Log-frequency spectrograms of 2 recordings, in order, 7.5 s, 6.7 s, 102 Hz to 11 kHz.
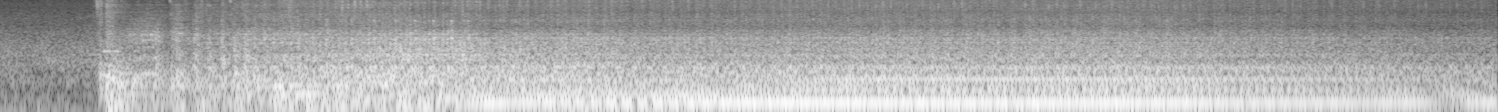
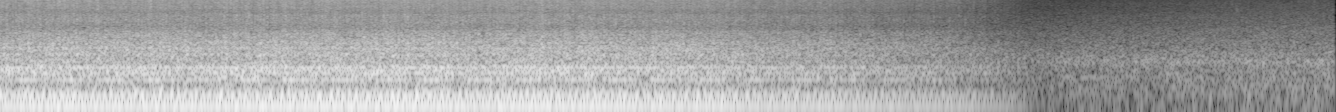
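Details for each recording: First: Military surplus diesel generator after sitting several years, started outside in cold weather: short crank, quick catch, then one steady beat that won't follow throttle; suspected seized injection pump linkage rather than a failed pump. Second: Military surplus diesel generator after years of sitting, running 15 to 20 minutes warm with battle short switch bypassing over-voltage trip: steady even diesel drone, no knocks or misses, then smooth wind-down; gauges normal, thermostat opened.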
